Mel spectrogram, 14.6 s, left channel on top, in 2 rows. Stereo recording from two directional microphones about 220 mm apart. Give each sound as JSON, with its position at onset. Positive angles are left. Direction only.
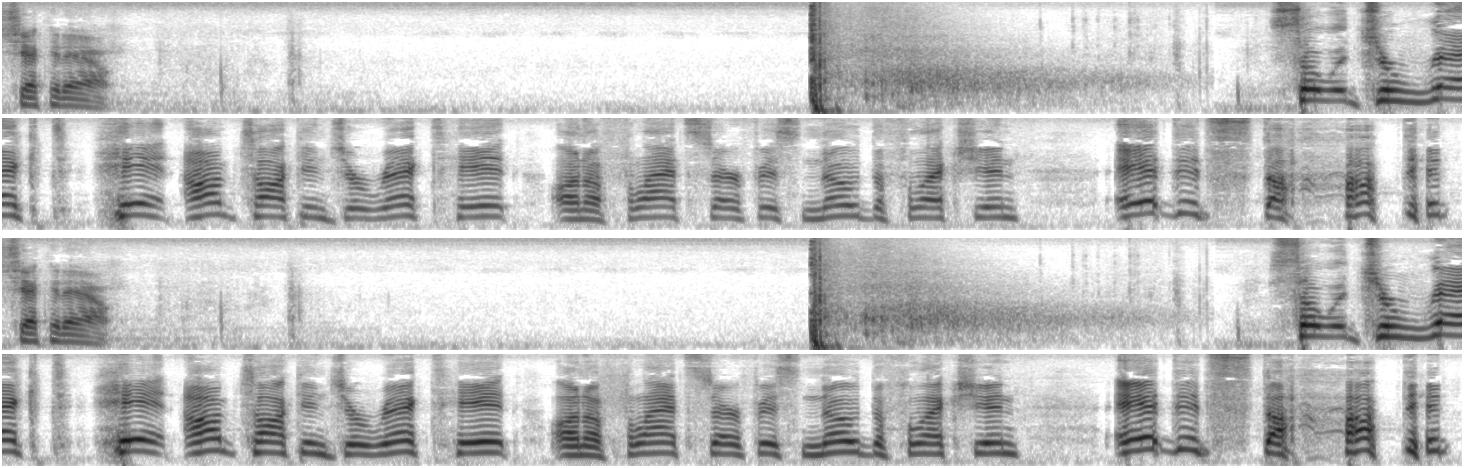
{"t": 0.0, "sound": "speech", "side_deg": -10}
{"t": 4.7, "sound": "fireworks", "side_deg": 30}
{"t": 6.3, "sound": "speech", "side_deg": -35}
